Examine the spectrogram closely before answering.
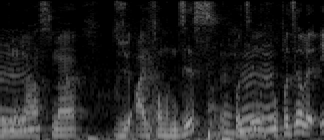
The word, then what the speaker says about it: iPhone X: je croyais que c'était le X quand il avait dit ça. Non, ça fait un petit peu plus mystérieux, iPhone X, mais c'est le 10 qu'il faut prononcer.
